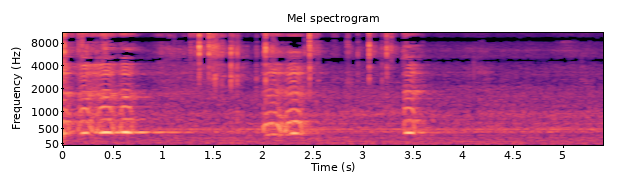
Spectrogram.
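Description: A child's wordless vocal sounds, like playful sound effects or giggling, in three short runs over the first three and a half seconds, then only faint background noise.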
